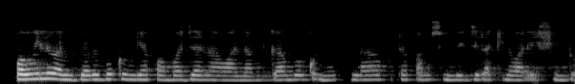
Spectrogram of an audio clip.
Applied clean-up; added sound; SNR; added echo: neural mask model DeepFilterNet 3.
